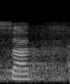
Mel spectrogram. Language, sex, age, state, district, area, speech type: Nepali, female, 18-30, West Bengal, Alipurduar, urban, read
